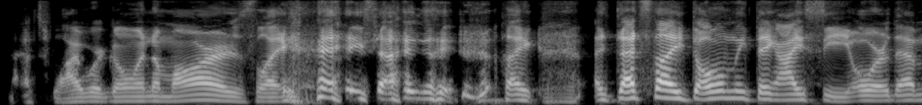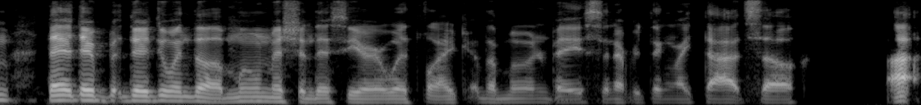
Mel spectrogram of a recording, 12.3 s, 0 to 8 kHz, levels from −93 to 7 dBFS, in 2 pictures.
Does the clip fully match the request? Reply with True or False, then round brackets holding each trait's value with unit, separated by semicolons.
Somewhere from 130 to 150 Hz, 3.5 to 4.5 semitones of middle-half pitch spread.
False (135 Hz; 5.2 semitones)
